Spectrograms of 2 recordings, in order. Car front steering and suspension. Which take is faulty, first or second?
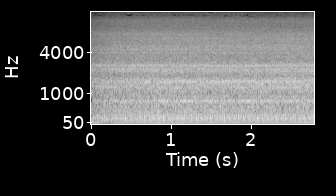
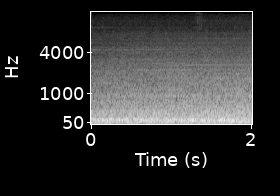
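first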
